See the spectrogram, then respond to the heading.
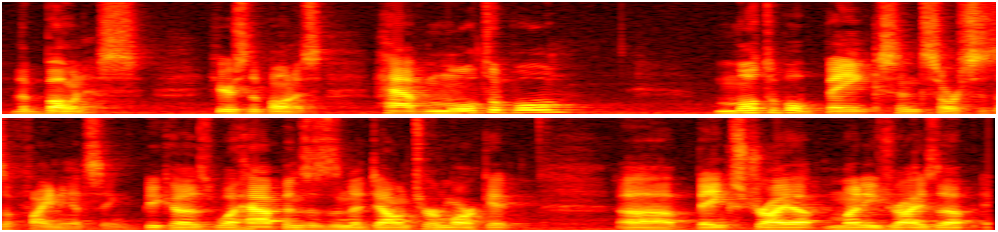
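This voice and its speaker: A middle-aged man giving sales advice straight to the camera from a sofa indoors, emphatic and repetitive, with quick acted-out asides. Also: mid-range voice, pushed and bright. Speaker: sales coach. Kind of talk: direct-to-camera advice talk. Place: indoor living room on a sofa.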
